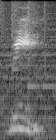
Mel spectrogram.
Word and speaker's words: Vi: brand called VI, or will be pronounced as We, is looking to target customers and bring them back from rivals Bharti Airtel or Reliance Jio.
